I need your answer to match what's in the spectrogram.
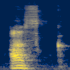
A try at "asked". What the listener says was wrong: D. D should sound like T. I can hear anything. I hear only ask. Asked.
